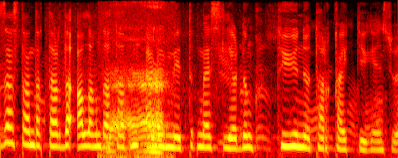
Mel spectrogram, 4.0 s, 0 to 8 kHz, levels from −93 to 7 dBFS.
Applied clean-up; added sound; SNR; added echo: none; Burping, eructation; 1 dB; none.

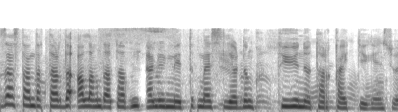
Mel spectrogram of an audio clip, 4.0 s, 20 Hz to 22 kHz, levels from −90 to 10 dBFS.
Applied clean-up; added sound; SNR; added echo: neural mask model Resemble Enhance denoiser.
